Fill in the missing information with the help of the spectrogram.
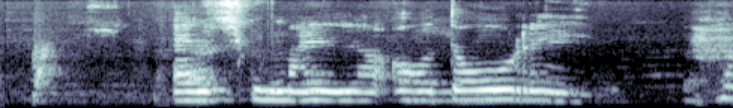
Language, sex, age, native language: Icelandic, female, 8, Icelandic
